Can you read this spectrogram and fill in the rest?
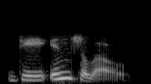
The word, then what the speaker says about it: D'Ingillo: My name is pronounced D'Angelo.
